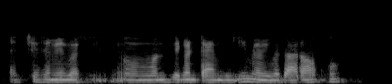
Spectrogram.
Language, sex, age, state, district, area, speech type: Urdu, male, 60+, Uttar Pradesh, Lucknow, urban, conversation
